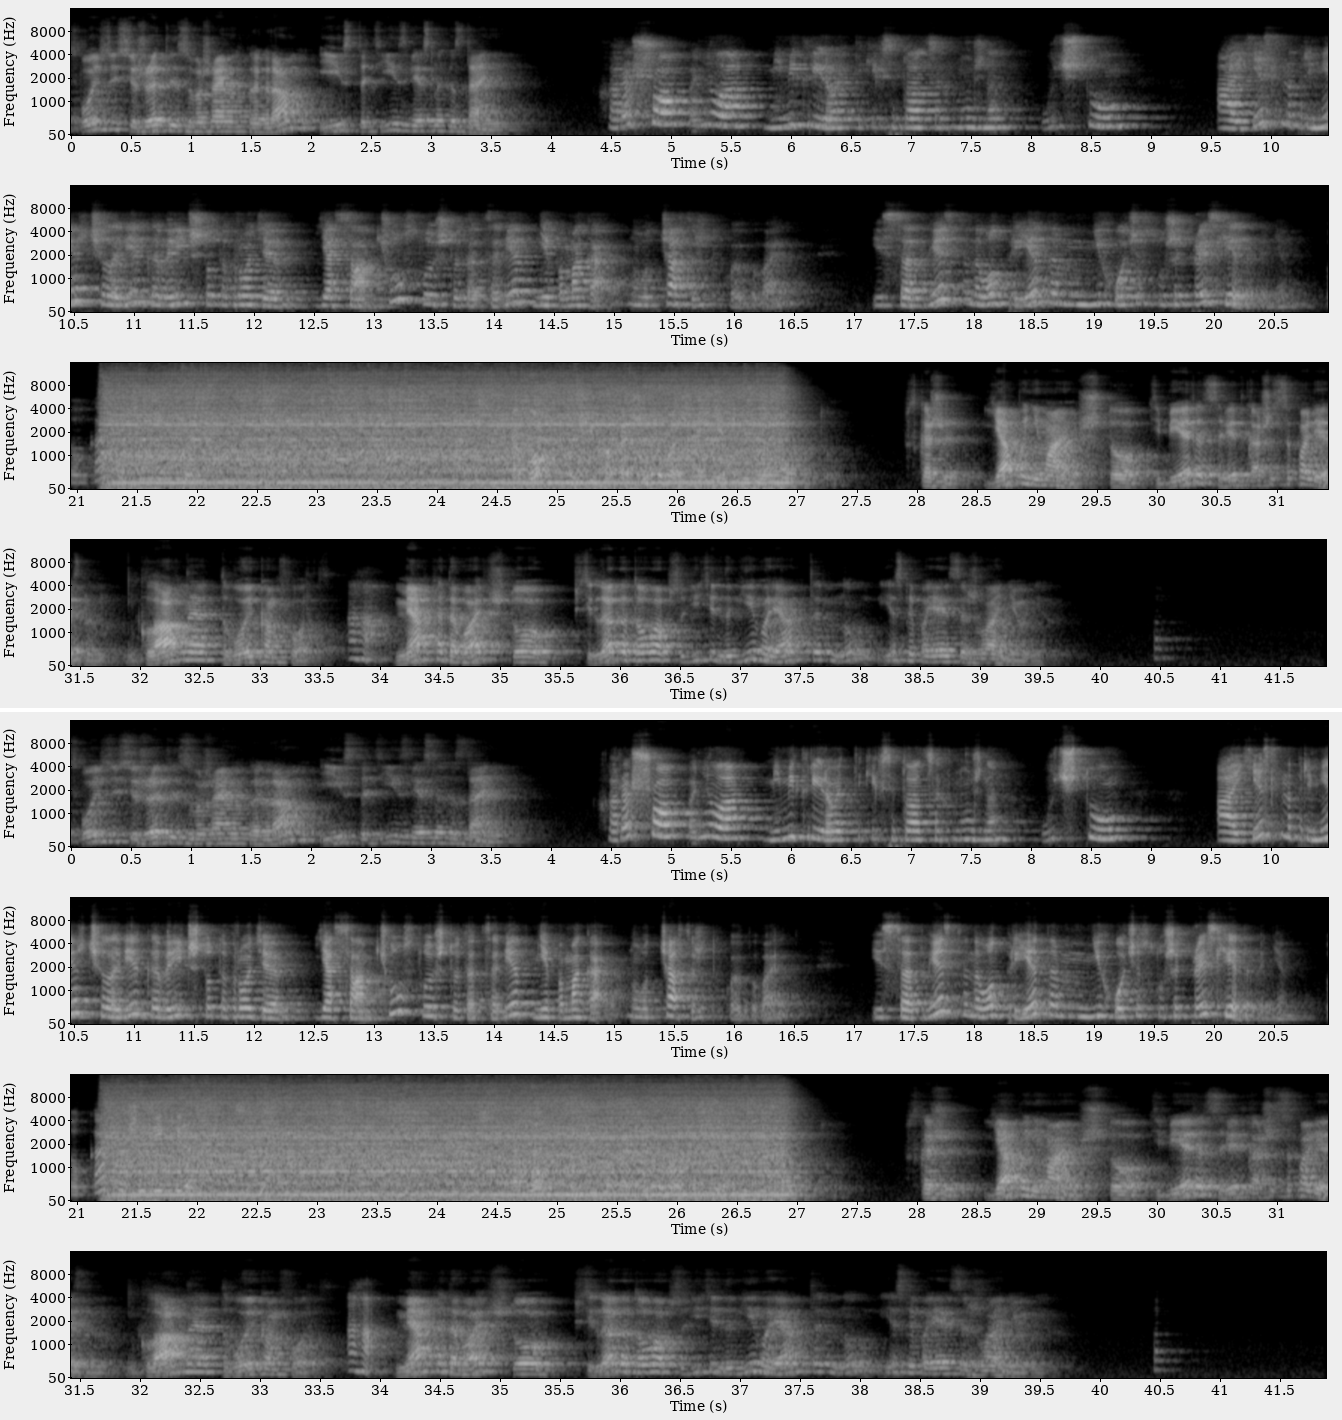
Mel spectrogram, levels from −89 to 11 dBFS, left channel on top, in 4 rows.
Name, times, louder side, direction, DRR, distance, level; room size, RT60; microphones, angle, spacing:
voice 1, 0.0-3.6 24.6-27.0 27.9-33.4 34.1-39.5, left 2 dB, 45° left, 2 dB, 0.6 m, -29 dB
voice 2, 4.5-7.8 8.1-8.7 9.6-16.4 17.2-20.7 21.0-23.0 33.7-34.0, right 4 dB, 70° right, 6 dB, 0.5 m, -29 dB
sound 1, 21.2-26.9, equal, 15° left, 1.0 m, -22 dB
4.6 x 2.6 x 3.4 m, 0.80 s
head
